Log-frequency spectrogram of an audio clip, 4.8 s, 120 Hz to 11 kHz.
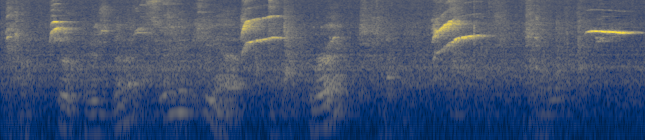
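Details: Young Stafford canary chicks just beginning to leave the nest (1 September 2012) give thin, squeaky chirps and rising whistled notes in irregular bursts, with a few lower murmuring sounds underneath.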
